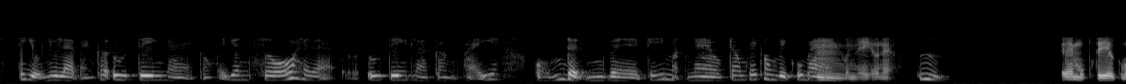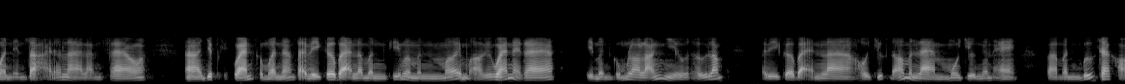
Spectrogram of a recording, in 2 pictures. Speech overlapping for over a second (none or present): none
